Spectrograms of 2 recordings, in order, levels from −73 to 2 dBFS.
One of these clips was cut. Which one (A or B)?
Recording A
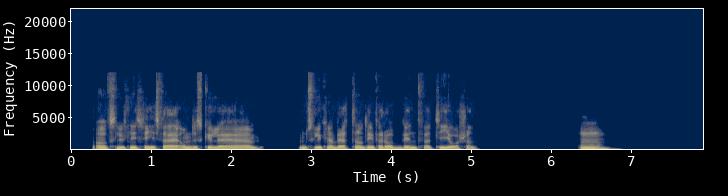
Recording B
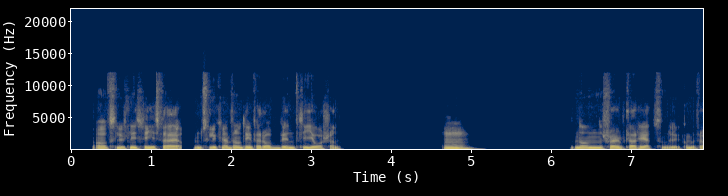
B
